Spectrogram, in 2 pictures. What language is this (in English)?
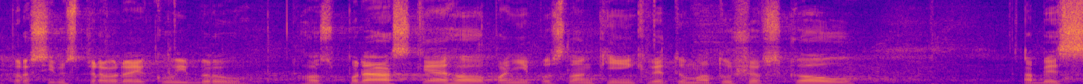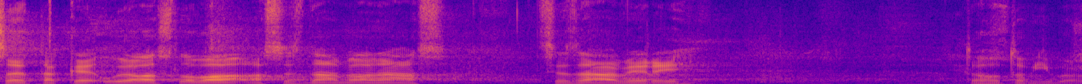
Czech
